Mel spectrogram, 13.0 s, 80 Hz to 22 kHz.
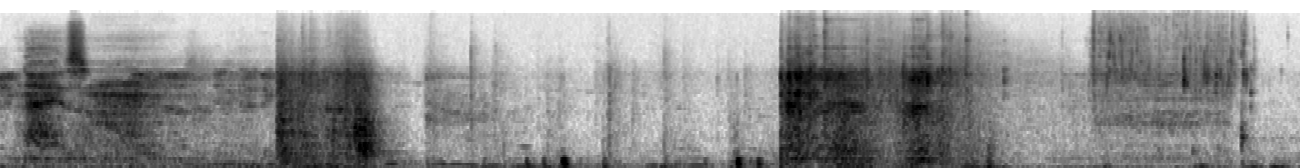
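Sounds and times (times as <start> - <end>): running water: 7.6 - 13.0.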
